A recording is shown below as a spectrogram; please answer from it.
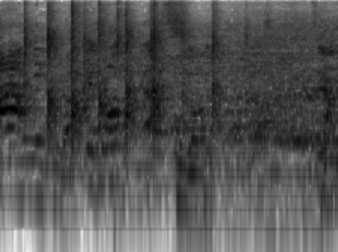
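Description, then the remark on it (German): A lone Union fan claps a handful of sharp, irregular times at the end of a football match against Hertha, while indistinct voices murmur underneath. “Aber es hat auch einen Taner geklatscht.”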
